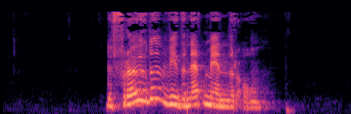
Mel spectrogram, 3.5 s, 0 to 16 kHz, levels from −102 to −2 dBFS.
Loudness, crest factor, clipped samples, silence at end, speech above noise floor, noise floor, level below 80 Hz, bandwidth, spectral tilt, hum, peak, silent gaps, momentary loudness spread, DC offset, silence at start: -24 LUFS; 18 dB; under 0.1%; 0.6 s; 59 dB; -83 dBFS; -64 dBFS; 11.5 kHz; -4.5 dB/octave; none; -10 dBFS; none; 15 LU; under 0.1%; 1.05 s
